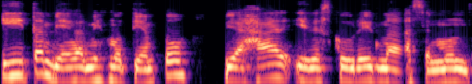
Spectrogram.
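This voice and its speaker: A dry, close sound with no echo, carrying a man's fairly slow speech. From Canada, from age six (born El Salvador). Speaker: math teacher. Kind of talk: interview. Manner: halting, with many fillers.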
